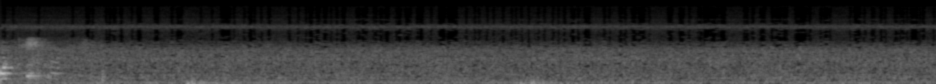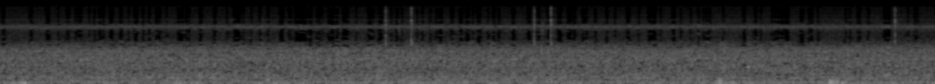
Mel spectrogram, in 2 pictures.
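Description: Steady hiss and faint hum of an air traffic control radio feed with no one transmitting, after the last words of a transmission die away at the very start.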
